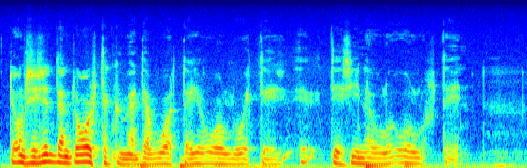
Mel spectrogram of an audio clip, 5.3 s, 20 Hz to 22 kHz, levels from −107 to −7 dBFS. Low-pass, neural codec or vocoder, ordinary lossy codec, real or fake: 19.8 kHz; none; none; real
